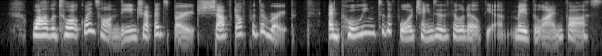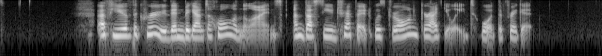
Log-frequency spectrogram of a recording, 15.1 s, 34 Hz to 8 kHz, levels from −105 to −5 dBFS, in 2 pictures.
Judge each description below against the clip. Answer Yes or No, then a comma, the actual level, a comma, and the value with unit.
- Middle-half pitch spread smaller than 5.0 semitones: Yes, average, 4.3 semitones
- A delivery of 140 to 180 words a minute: No, average, 190 wpm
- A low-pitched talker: No, high, 245 Hz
